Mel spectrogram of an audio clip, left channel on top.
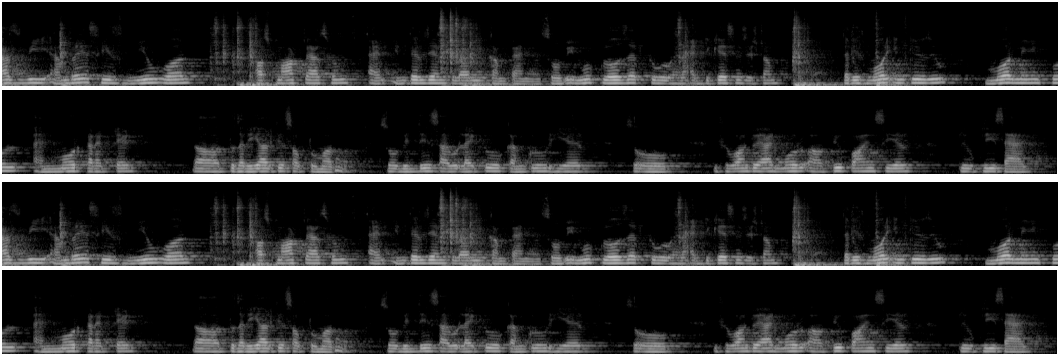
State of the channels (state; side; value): identical; both; correlation 1.00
